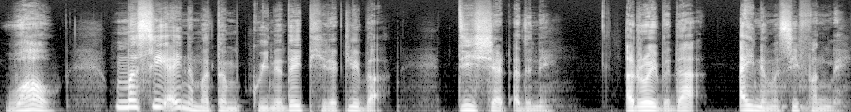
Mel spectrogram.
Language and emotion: Manipuri, surprised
